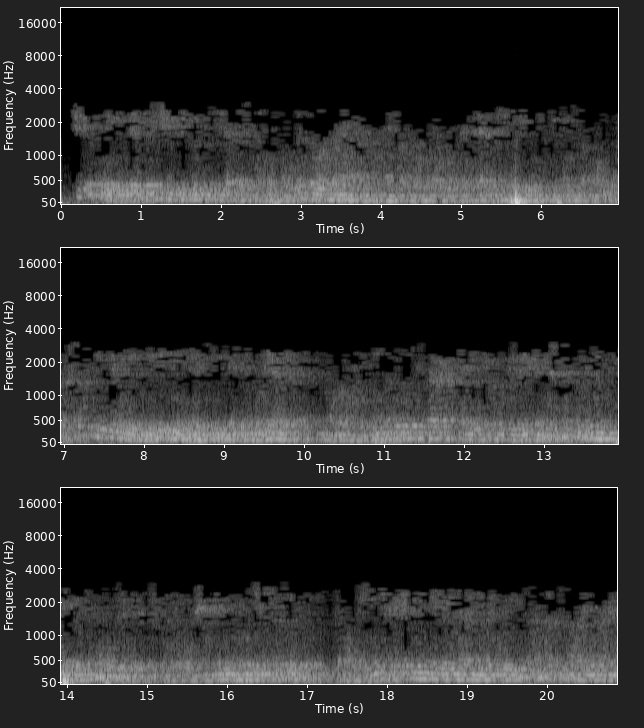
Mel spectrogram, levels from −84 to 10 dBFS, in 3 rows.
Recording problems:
room echo; strong; dies away in 2 s
off-mic speech; far
garbled, watery; badly; nothing above 2.5 kHz
rain or running water; very faint; throughout; 20 dB below the speech
low rumble; very faint; until 6.5 s and from 10 to 17 s; 10 dB below the speech

